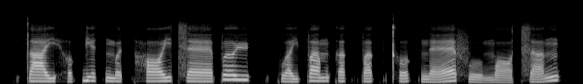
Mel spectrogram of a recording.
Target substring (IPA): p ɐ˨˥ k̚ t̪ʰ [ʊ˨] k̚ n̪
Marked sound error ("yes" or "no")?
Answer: yes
